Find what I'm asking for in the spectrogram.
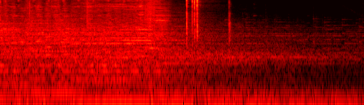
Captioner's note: gun cocking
